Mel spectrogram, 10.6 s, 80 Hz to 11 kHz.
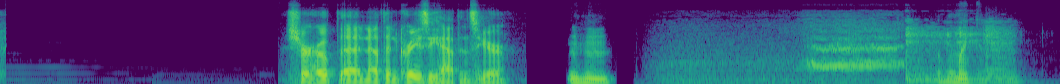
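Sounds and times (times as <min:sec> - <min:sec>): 
speech: 0:02.9 - 0:06.2, 0:09.5 - 0:10.0
rough road noise: 0:06.4 - 0:10.1
car tires screeching in a skid: 0:06.6 - 0:09.3.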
